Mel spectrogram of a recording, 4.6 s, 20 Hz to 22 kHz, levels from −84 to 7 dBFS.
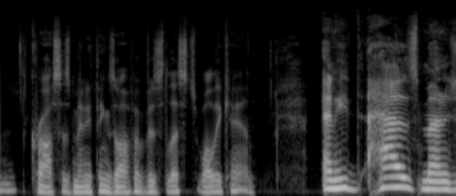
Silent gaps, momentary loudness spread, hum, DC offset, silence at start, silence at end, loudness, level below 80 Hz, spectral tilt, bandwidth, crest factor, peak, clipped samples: none; 13 LU; none; under 0.1%; 0 s; 0 s; -26 LUFS; -64 dBFS; -6 dB/octave; 15.5 kHz; 20 dB; -6 dBFS; under 0.1%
